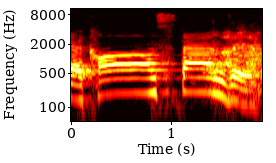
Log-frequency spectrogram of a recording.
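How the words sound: It is said in a British accent. "study British English phonetics and master it"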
